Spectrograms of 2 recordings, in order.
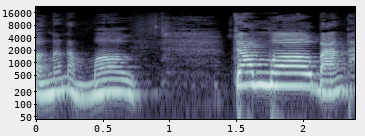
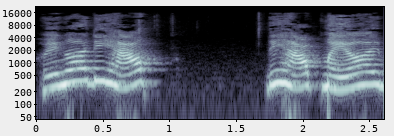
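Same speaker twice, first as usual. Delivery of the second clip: calling out; 5 semitones higher than usual. Acted. Friends calling Huyền to school at night, calling out. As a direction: sing out the name as if from outside. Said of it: "là nghe tiếng kêu".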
